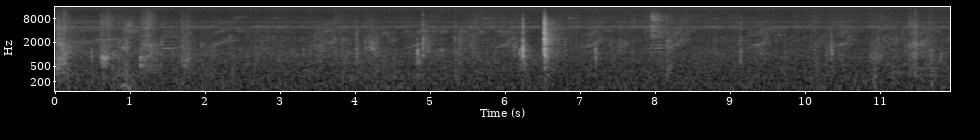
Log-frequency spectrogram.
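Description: Slow footsteps of Shinto priests scuffing across sandy, gravelly ground, with scattered light clicks and knocks, one sharper knock about halfway through. Insects chirp steadily underneath.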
